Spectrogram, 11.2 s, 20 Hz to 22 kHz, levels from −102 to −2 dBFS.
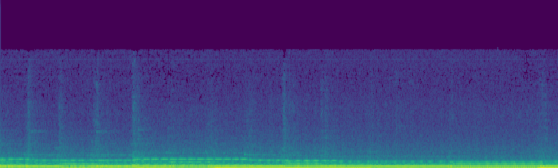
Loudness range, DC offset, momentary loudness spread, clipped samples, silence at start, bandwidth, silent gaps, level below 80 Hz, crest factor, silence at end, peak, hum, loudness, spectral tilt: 3 LU; under 0.1%; 5 LU; under 0.1%; 0 s; 3.3 kHz; none; -34 dBFS; 14 dB; 0 s; -6 dBFS; none; -21 LUFS; -11.5 dB/octave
